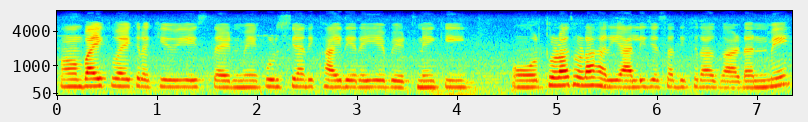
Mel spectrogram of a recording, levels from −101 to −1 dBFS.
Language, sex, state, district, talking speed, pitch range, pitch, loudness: Hindi, female, Madhya Pradesh, Dhar, 205 wpm, 195-215 Hz, 200 Hz, -18 LUFS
